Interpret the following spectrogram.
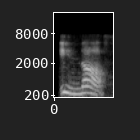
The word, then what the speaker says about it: enough: enough now this guys the pronunciation is with f at the end f enough enough number four there are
